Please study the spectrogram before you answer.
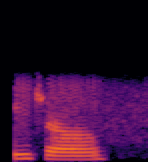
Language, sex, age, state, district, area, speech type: Nepali, female, 30-45, West Bengal, Kalimpong, rural, conversation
